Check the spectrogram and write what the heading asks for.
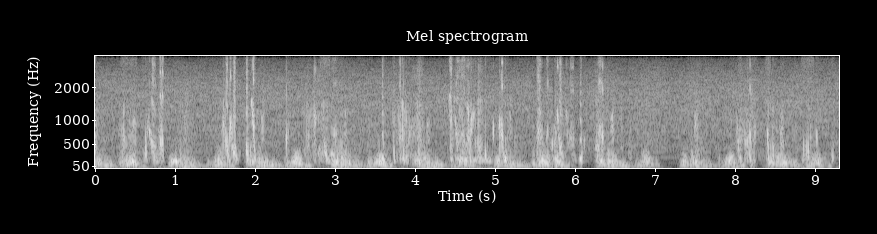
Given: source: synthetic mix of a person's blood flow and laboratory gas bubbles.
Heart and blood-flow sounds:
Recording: Doppler ultrasound of blood flow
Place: precordium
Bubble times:
0.00-0.06 s: bubbles
0.30-0.53 s: bubbles
0.58-0.88 s: bubbles
0.98-1.12 s: bubbles
1.55-1.82 s: bubbles
1.86-2.06 s: bubbles
2.36-2.45 s: bubbles
2.62-3.12 s: bubbles
3.55-4.12 s: bubbles
4.41-5.17 s: bubbles
5.50-6.15 s: bubbles
6.24-6.38 s: bubbles
8.00-8.28 s: bubbles
8.37-8.62 s: bubbles
8.82-9.09 s: bubbles
9.18-9.25 s: bubbles
From the record:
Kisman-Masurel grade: 233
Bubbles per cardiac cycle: several, 3 to 8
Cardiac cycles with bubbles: 50 to 99%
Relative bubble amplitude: loud (0.450 to 0.775)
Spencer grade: 3 (all of the cardiac periods contain showers or single bubble signals, but not dominating or overriding the cardiac motion signals)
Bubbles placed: anywhere in the cardiac cycle

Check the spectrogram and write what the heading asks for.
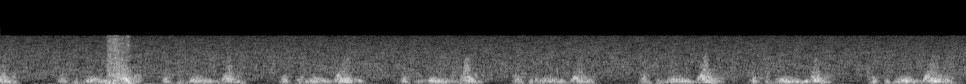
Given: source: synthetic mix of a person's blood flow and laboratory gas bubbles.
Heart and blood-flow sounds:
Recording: Doppler ultrasound of blood flow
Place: precordium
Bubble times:
2.99-3.06 s: bubbles
3.18-3.27 s: bubbles
4.38-4.62 s: bubbles
5.34-5.40 s: bubbles
5.54-5.60 s: bubbles
From the record:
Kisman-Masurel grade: 121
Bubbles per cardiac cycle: 1 to 2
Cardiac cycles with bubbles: 10 to 50%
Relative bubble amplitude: barely perceptible (0.100 to 0.250)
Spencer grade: 2 (many but less than half of the cardiac periods contain bubble signals, singularly or in groups)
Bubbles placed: only in the low amplitude regions of the cardiac cycle

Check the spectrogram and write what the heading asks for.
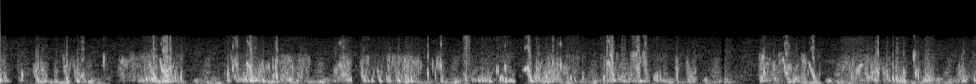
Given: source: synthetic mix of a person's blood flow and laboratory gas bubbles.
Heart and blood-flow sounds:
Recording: Doppler ultrasound of blood flow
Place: precordium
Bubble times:
0.00-0.12 s: bubbles
0.18-0.27 s: bubbles
0.32-0.50 s: bubbles
0.53-0.88 s: bubbles
1.01-1.07 s: bubbles
1.17-1.88 s: bubbles
2.24-3.12 s: bubbles
3.32-3.53 s: bubbles
3.59-4.47 s: bubbles
4.60-5.16 s: bubbles
5.21-5.88 s: bubbles
6.00-6.69 s: bubbles
6.74-6.81 s: bubbles
6.85-6.98 s: bubbles
7.58-8.20 s: bubbles
8.40-9.37 s: bubbles
9.56-9.77 s: bubbles
From the record:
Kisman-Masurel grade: 444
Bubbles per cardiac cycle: continuous sound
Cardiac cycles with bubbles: 100%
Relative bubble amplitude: maximal (0.775 to 0.999)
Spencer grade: 4 (maximum detectable bubble signal sounding continuously throughout systole and diastole of every cardiac period, and overriding the amplitude of the normal cardiac signals)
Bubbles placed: only in the low amplitude regions of the cardiac cycle

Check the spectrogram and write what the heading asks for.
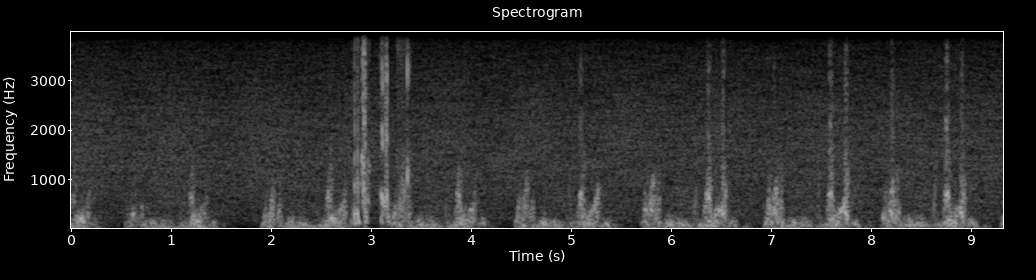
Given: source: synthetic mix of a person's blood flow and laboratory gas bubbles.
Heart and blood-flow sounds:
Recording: Doppler ultrasound of blood flow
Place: precordium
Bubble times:
2.79-3.00 s: bubbles
3.07-3.41 s: bubbles
From the record:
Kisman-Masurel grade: 213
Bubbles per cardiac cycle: several, 3 to 8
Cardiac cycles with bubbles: 1 to 10%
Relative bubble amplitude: loud (0.450 to 0.775)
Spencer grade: 1 (occasional bubble signal discernible with the cardiac motion signal, with majority of cardiac periods free of bubbles)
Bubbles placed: anywhere in the cardiac cycle

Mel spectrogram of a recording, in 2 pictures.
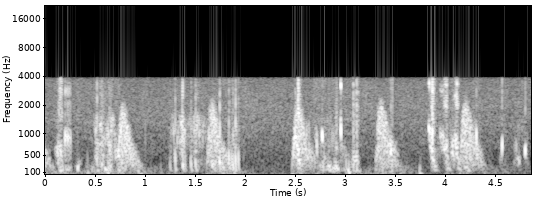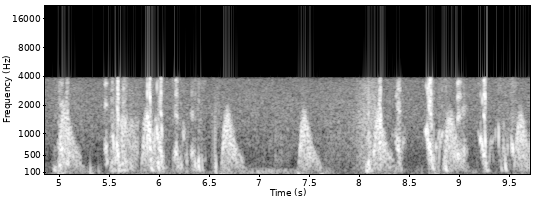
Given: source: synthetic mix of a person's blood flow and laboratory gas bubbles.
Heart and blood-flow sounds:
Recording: Doppler ultrasound of blood flow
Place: subclavian vein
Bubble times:
0.11-0.80 s: bubbles
1.24-1.64 s: bubbles
1.68-1.97 s: bubbles
2.49-2.68 s: bubbles
2.70-3.19 s: bubbles
3.45-3.50 s: bubbles
3.83-4.20 s: bubbles
4.29-4.37 s: bubbles
4.56-4.63 s: bubbles
4.70-4.86 s: bubbles
4.95-5.13 s: bubbles
5.45-5.82 s: bubbles
5.86-6.12 s: bubbles
6.16-6.49 s: bubbles
8.03-8.24 s: bubbles
8.31-8.50 s: bubbles
8.64-9.13 s: bubbles
9.19-9.62 s: bubbles
From the record:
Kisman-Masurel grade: 243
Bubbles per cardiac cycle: several, 3 to 8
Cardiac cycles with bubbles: 100%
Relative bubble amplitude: loud (0.450 to 0.775)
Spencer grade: 3 (all of the cardiac periods contain showers or single bubble signals, but not dominating or overriding the cardiac motion signals)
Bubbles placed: anywhere in the cardiac cycle

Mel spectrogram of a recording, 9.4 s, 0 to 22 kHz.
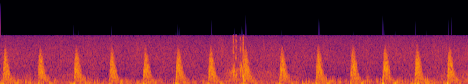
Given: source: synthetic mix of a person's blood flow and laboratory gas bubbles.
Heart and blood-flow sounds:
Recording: Doppler ultrasound of blood flow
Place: subclavian vein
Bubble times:
4.59-4.74 s: bubbles
4.77-4.92 s: bubbles
From the record:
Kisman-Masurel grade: 111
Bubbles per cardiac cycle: 1 to 2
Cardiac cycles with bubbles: 1 to 10%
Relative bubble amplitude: barely perceptible (0.100 to 0.250)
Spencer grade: 1 (occasional bubble signal discernible with the cardiac motion signal, with majority of cardiac periods free of bubbles)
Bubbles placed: anywhere in the cardiac cycle

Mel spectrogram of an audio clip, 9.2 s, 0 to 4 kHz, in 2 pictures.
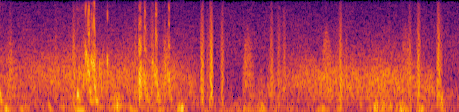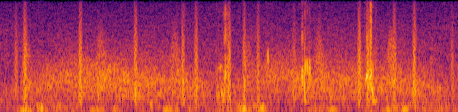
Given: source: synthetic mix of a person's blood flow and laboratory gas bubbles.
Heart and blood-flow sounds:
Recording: Doppler ultrasound of blood flow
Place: subclavian vein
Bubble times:
0.00-0.07 s: bubbles
0.74-1.15 s: bubbles
1.38-1.75 s: bubbles
6.74-6.93 s: bubbles
7.24-7.31 s: bubbles
7.57-7.73 s: bubbles
8.21-8.38 s: bubbles
From the record:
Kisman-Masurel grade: 123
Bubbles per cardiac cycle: 1 to 2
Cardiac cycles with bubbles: 10 to 50%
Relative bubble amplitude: loud (0.450 to 0.775)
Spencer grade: 2 (many but less than half of the cardiac periods contain bubble signals, singularly or in groups)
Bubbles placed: anywhere in the cardiac cycle

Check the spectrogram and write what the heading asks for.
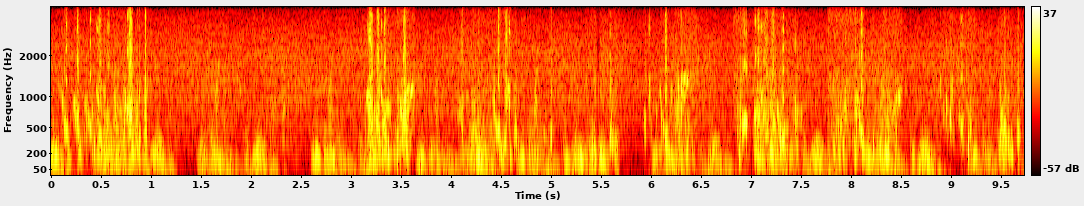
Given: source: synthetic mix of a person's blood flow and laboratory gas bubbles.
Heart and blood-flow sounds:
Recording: Doppler ultrasound of blood flow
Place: precordium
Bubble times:
0.08-1.00 s: bubbles
3.12-3.65 s: bubbles
4.06-4.69 s: bubbles
4.97-5.04 s: bubbles
5.33-5.49 s: bubbles
5.56-5.70 s: bubbles
5.91-6.46 s: bubbles
6.83-7.52 s: bubbles
7.76-8.52 s: bubbles
8.86-9.24 s: bubbles
9.46-9.72 s: bubbles
From the record:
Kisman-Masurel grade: 333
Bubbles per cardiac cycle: rolling drumbeat, 9 or more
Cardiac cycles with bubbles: 50 to 99%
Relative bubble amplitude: loud (0.450 to 0.775)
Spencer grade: 3 (all of the cardiac periods contain showers or single bubble signals, but not dominating or overriding the cardiac motion signals)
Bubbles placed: only in the low amplitude regions of the cardiac cycle

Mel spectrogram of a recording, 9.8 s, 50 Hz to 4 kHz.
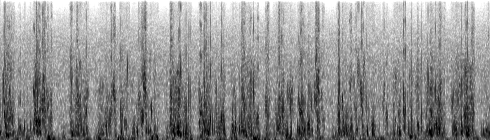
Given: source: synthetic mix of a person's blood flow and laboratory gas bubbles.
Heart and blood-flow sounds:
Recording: Doppler ultrasound of blood flow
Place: precordium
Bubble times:
0.00-0.50 s: bubbles
0.59-1.08 s: bubbles
1.37-1.81 s: bubbles
1.97-2.60 s: bubbles
2.64-3.19 s: bubbles
3.39-3.85 s: bubbles
3.95-4.54 s: bubbles
4.61-5.23 s: bubbles
5.29-6.50 s: bubbles
6.71-7.61 s: bubbles
7.64-8.47 s: bubbles
8.51-8.95 s: bubbles
9.01-9.53 s: bubbles
9.61-9.82 s: bubbles
From the record:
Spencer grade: 4 (maximum detectable bubble signal sounding continuously throughout systole and diastole of every cardiac period, and overriding the amplitude of the normal cardiac signals)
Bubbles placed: anywhere in the cardiac cycle

